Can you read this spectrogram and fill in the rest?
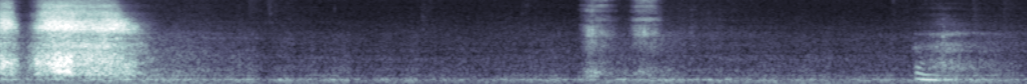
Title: Sneezing and nose blowing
